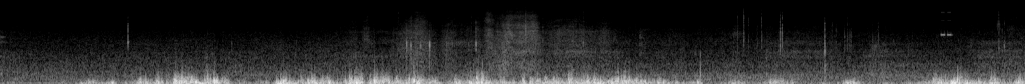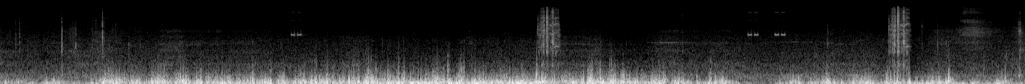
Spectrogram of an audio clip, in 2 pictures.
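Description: Wind buffeting the microphone in uneven gusts, with a few short high beeps of a DSLR's autofocus confirming focus and two sharp shutter clicks near the end.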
